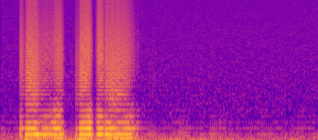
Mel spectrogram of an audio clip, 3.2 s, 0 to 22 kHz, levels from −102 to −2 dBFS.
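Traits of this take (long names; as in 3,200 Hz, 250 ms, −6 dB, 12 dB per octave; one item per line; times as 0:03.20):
a buzz of ramps at a fixed pitch in blocks of 256 samples
phaser sweep stages 2, 2.4 Hz, lowest notch 700–1,400 Hz
a quantiser's noise floor 10 bits, dither triangular
a shimmering, thickened sound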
